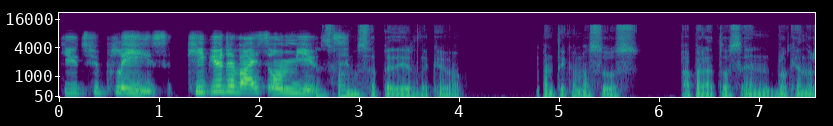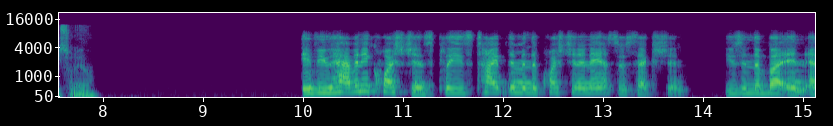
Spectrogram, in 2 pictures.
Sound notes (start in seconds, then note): 3.4 speaking foreign language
